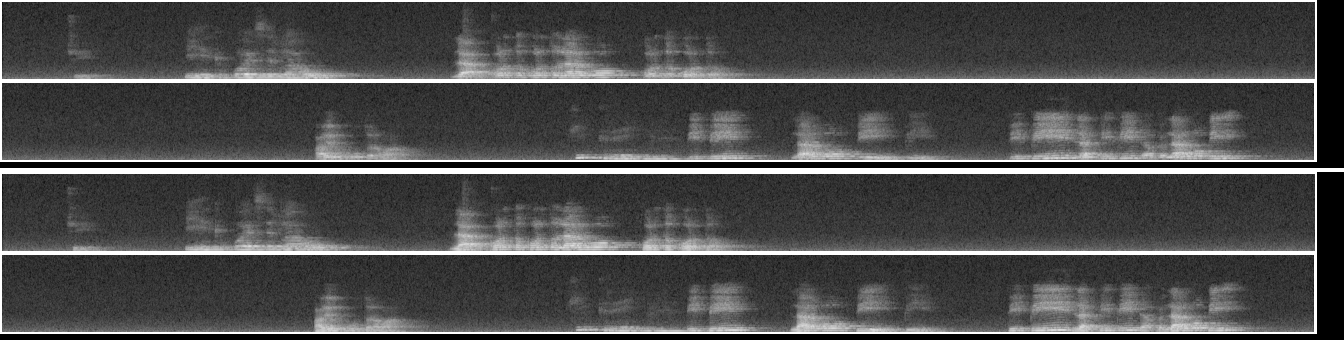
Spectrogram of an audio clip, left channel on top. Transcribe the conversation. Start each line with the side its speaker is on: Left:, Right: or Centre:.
Right: Sí.
Left: Y es que puede ser la U.
Right: La, corto, corto, largo, corto, corto. Había un punto nomás.
Left: ¡Qué increíble!
Right: Pi, pi, largo, pi, pi. Pi, pi, la, pi, pi, la- largo, pi.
